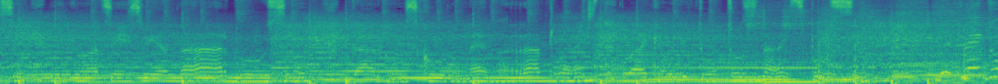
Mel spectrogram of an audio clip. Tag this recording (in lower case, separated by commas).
music, exciting music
